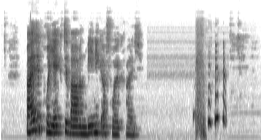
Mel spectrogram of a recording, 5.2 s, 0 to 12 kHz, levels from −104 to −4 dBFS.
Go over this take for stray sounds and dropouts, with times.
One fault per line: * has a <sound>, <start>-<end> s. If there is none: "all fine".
* has a laugh, 3.9-4.6 s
